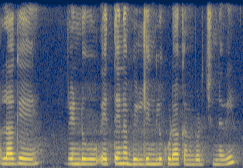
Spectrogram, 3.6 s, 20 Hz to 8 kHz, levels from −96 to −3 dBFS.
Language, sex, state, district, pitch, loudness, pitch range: Telugu, female, Telangana, Hyderabad, 235 Hz, -17 LUFS, 230-245 Hz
